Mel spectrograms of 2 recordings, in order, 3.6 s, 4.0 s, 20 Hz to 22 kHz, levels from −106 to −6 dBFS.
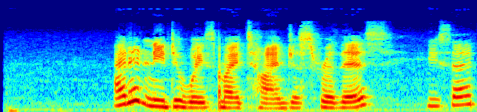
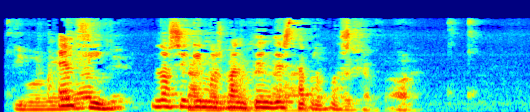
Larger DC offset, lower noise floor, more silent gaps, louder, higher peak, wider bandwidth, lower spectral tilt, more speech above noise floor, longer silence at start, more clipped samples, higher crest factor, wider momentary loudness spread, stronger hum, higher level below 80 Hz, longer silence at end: neither; first, -51 dBFS vs -44 dBFS; neither; about the same, -17 LUFS vs -15 LUFS; about the same, -2 dBFS vs 0 dBFS; second, 9 kHz vs 11.5 kHz; about the same, -4.5 dB/octave vs -4 dB/octave; first, 33 dB vs 29 dB; about the same, 0.05 s vs 0.1 s; neither; about the same, 18 dB vs 16 dB; second, 11 LU vs 16 LU; neither; about the same, -50 dBFS vs -50 dBFS; second, 0 s vs 0.45 s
